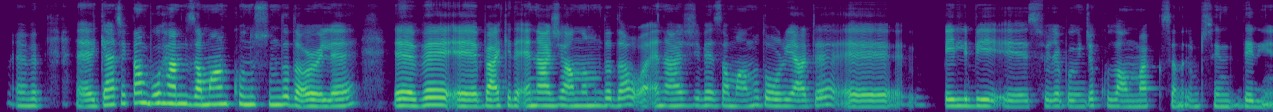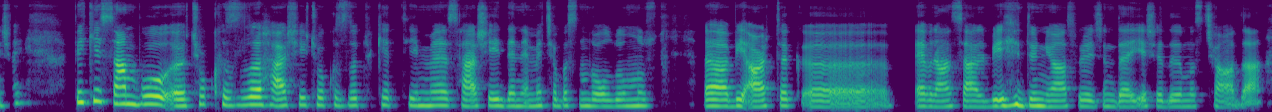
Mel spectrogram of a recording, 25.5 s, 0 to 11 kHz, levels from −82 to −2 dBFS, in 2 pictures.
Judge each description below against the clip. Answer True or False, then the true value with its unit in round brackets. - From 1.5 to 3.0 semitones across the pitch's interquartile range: True (2.5 semitones)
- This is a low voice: False (195 Hz)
